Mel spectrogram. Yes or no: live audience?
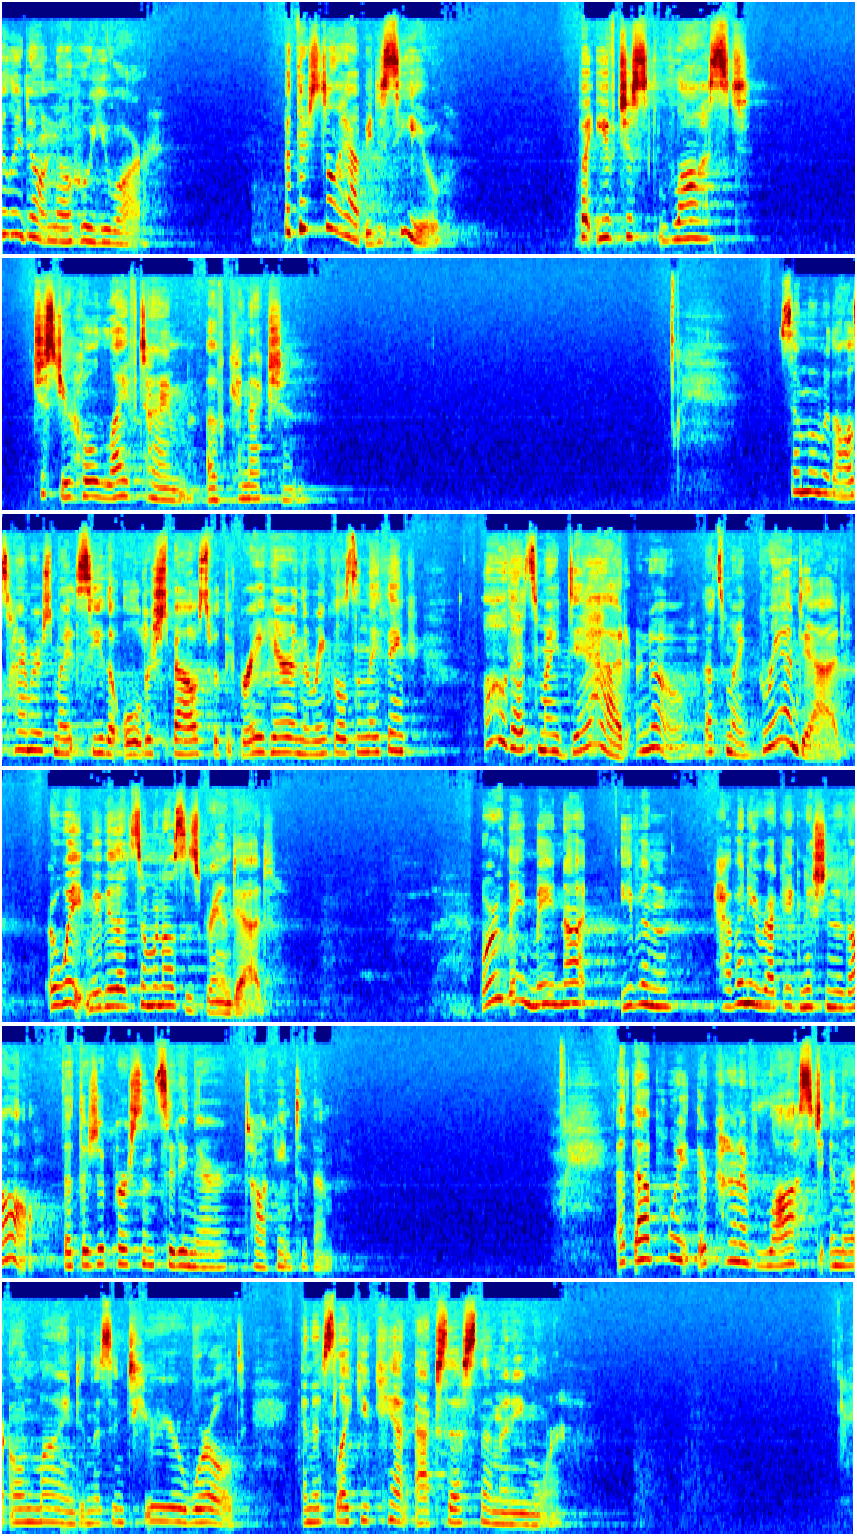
yes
